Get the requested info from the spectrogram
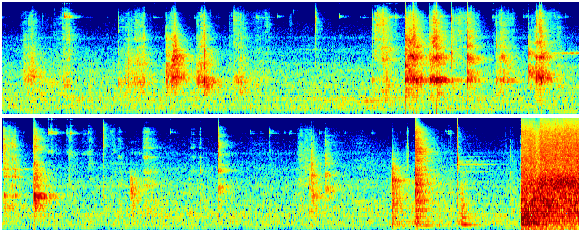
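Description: A metal spoon taps and scrapes against a stainless steel mixer jar in irregular clinks as butter is scooped in. Near the end a Panasonic mixer grinder's motor switches on suddenly and runs loud and steady.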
